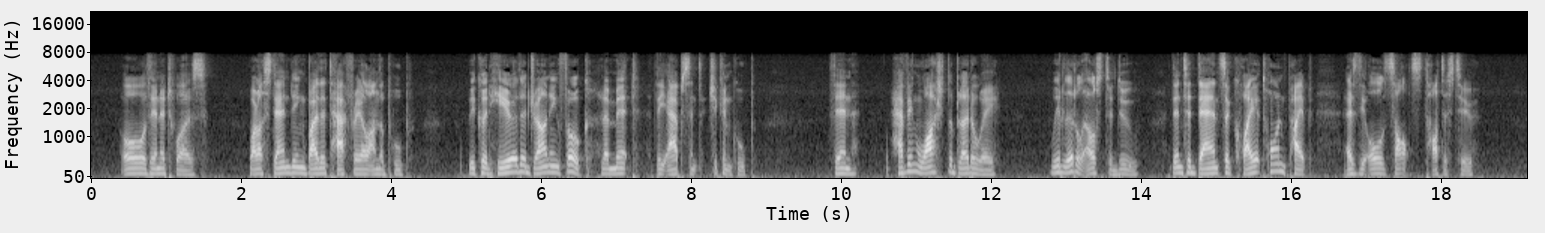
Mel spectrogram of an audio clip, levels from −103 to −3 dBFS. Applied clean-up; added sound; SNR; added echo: none; none; none; none.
